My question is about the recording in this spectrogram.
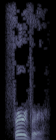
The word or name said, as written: fervor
